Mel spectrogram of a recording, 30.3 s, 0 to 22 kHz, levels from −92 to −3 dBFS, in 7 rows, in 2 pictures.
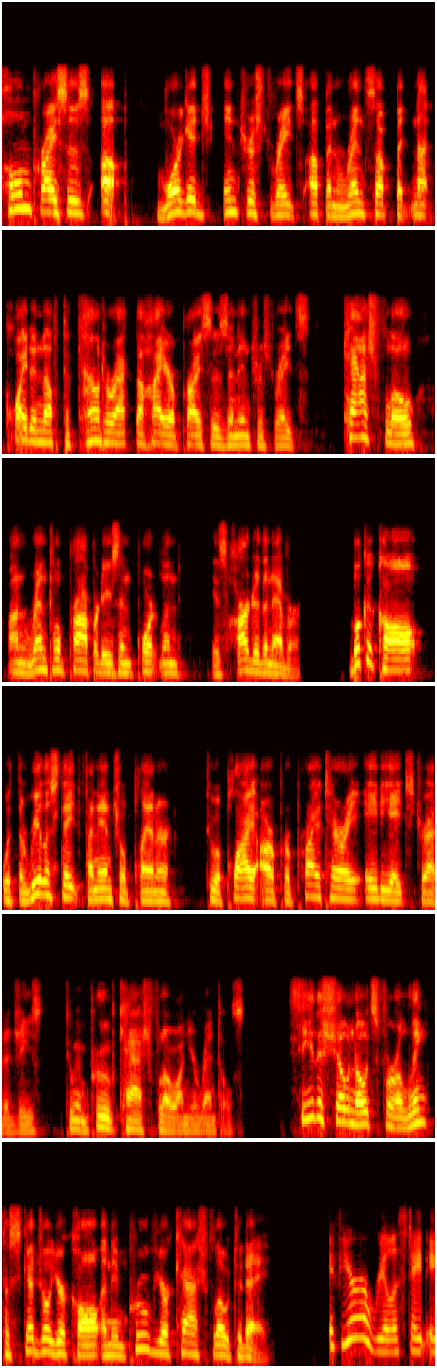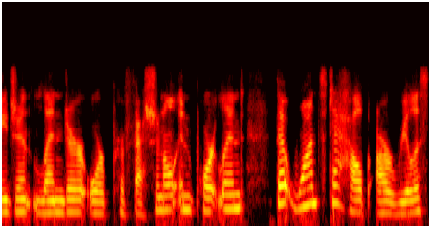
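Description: Nothing stood out on listening to this speech, which comes through AMR wideband (HD Voice) coding at 12.65 kbit/s with only the light coding character that rate leaves.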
